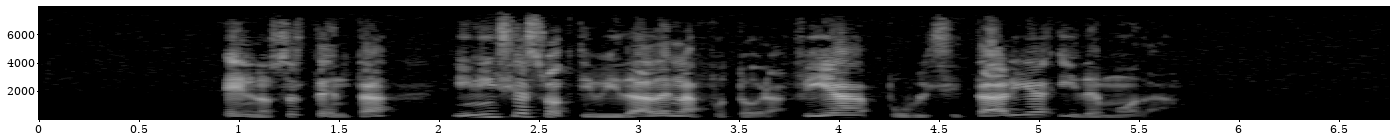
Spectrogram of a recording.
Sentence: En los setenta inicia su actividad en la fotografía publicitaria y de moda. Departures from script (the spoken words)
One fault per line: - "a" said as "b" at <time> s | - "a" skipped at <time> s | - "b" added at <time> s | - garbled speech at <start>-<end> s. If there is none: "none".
none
